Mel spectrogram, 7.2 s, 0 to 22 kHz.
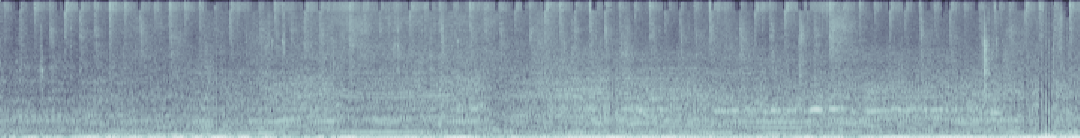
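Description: Suzuki Jimny 4x4 straining to climb a steep wall off-road, its engine revving hard and loud for several seconds with rising and falling pitch as the tires spin and scrabble for grip.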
